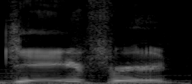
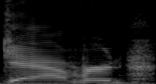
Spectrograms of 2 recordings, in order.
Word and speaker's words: Gafford: be like hey dude I heard your name is gayford and just a simple thing where I'd be like no it's pronounced Gafford I just like do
